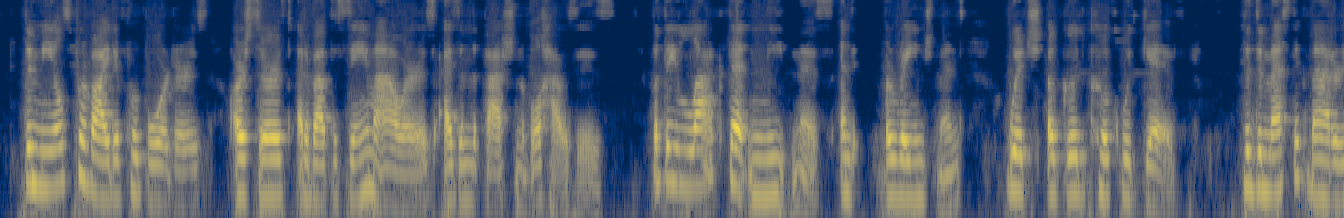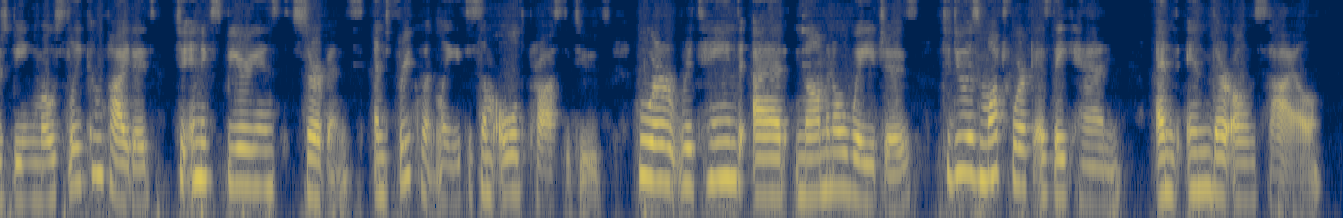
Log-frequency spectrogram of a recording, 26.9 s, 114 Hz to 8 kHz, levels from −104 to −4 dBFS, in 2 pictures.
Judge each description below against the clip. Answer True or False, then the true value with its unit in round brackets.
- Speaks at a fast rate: False (145 wpm)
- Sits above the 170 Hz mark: True (190 Hz)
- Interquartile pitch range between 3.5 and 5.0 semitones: True (4.3 semitones)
